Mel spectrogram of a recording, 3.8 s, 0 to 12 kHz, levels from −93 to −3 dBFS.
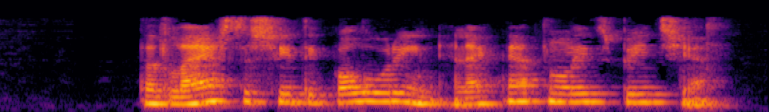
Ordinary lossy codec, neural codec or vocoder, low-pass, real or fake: MP3, 64 kbps; none; 7.2 kHz; real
